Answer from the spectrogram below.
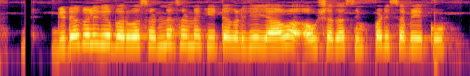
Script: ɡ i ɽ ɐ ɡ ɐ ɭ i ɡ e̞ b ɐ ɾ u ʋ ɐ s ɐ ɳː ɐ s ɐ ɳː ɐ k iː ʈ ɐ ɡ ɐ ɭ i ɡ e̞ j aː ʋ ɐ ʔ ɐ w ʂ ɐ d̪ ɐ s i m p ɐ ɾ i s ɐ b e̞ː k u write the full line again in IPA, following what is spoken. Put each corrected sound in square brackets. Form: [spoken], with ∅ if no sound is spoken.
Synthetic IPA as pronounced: ɡ i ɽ ɐ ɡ ɐ ɭ i ɡ e̞ b ɐ ɾ u ʋ ɐ s ɐ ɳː ɐ s ɐ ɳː ɐ k iː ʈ ɐ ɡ ɐ ɭ i ɡ e̞ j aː ʋ ɐ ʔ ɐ w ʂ ɐ d̪ ɐ s i m p ɐ [ɽ] i s ɐ b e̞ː k u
